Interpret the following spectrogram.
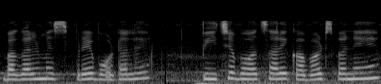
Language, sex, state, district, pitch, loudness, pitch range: Hindi, female, Chhattisgarh, Bilaspur, 250 Hz, -27 LUFS, 240-255 Hz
